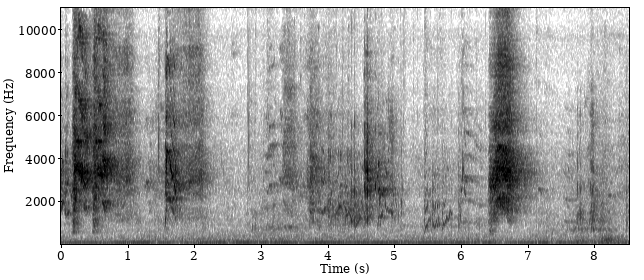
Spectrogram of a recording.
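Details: Budgerigars chirping in bursts of scratchy, high warbling chatter separated by quieter twittering, over a steady low electrical hum.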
